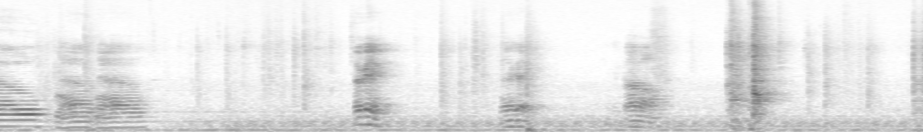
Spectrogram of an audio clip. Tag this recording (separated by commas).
Speech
